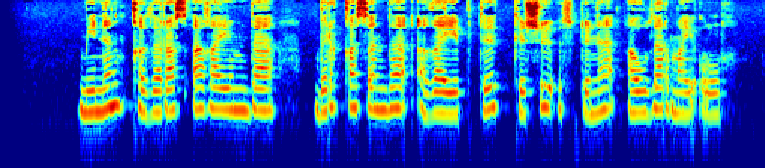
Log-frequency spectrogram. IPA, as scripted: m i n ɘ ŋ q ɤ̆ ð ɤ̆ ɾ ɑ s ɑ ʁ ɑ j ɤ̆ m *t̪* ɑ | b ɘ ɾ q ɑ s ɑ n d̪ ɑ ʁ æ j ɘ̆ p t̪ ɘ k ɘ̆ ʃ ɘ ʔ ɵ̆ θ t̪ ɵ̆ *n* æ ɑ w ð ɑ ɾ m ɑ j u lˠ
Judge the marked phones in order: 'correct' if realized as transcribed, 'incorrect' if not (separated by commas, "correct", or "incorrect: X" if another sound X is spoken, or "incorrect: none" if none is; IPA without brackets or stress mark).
incorrect: d̪, correct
